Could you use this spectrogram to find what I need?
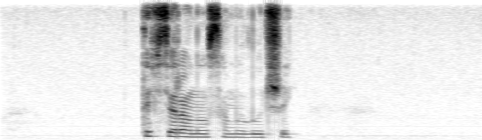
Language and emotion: Russian, positive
